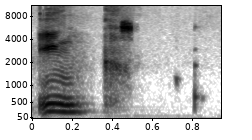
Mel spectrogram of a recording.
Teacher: आपने फौरन हमजा की जेर पढ़ के काफ के मखरज पे चले जाना इंक ये मखरज पे जाने का तरीका जब आप इंक कह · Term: इख्फा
